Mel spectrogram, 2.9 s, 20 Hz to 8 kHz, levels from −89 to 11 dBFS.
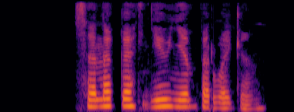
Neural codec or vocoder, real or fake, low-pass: none; real; 7.2 kHz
